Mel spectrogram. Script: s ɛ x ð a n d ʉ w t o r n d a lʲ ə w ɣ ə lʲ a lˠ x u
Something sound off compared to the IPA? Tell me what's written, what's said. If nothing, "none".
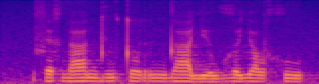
none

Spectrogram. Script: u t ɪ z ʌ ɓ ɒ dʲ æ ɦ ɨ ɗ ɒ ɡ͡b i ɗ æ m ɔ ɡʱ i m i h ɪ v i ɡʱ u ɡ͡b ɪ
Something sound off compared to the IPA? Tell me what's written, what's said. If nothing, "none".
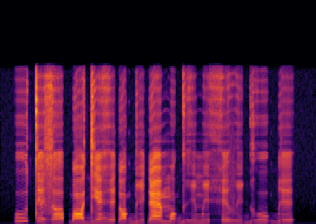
ɨ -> ɪ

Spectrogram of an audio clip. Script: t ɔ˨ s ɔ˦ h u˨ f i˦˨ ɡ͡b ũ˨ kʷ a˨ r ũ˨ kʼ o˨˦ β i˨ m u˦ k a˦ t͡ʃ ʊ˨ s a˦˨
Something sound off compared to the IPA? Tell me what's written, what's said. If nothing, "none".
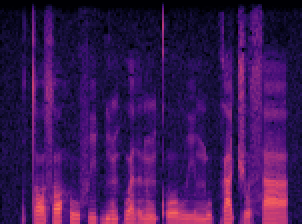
none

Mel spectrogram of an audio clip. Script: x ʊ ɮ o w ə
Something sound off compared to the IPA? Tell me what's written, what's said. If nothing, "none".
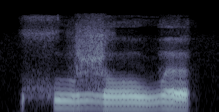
ʊ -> u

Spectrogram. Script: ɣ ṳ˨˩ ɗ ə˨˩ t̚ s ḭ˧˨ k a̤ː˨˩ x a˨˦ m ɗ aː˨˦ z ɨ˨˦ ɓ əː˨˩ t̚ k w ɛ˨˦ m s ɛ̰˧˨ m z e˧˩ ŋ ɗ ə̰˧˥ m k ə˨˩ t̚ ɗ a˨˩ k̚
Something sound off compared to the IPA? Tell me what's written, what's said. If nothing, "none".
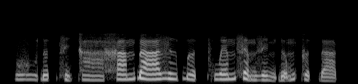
none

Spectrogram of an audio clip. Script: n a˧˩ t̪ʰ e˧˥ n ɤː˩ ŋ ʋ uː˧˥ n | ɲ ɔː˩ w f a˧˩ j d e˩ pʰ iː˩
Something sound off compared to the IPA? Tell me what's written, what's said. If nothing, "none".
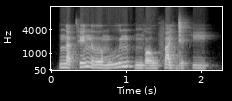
ŋ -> m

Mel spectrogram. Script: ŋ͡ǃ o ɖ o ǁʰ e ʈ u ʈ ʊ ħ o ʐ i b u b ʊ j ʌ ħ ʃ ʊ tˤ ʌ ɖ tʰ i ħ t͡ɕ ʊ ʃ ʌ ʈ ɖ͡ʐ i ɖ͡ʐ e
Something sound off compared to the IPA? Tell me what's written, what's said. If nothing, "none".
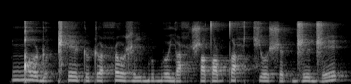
tʰ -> tˤ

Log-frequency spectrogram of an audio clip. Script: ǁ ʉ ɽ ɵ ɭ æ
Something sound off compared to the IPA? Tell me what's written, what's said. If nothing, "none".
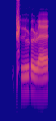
none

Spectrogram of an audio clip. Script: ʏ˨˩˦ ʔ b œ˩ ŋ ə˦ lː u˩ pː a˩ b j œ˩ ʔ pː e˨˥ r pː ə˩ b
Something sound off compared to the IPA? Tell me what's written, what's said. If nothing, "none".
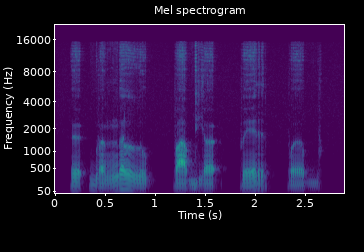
none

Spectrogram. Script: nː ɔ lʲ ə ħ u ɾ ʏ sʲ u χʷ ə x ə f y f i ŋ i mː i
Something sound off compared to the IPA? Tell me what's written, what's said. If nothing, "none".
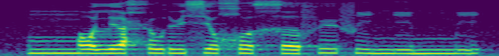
ʏ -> y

